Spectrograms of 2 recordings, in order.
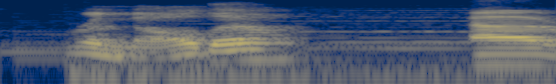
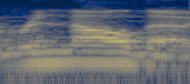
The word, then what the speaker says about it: Rinaldo: And I'll hand her a silver and I'll start heading over towards the when you say his name was Ronaldo? Rinaldo, yeah, I'll put in the chat here.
